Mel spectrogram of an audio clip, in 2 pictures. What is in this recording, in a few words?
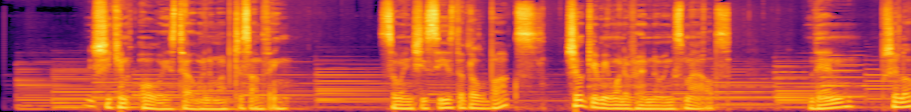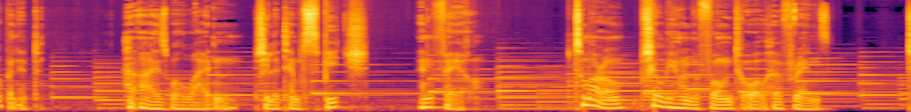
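Soft Sell voice over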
